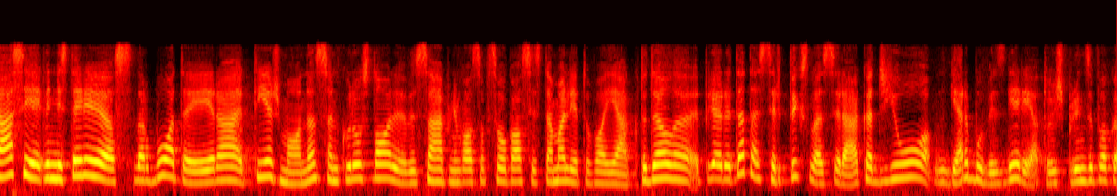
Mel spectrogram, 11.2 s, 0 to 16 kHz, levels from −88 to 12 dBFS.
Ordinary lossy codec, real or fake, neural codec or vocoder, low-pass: Opus, 64 kbps; fake; codec, 16 kHz, 0.5 kbps, X-Codec, HuBERT features, trained on LibriSpeech; 7.2 kHz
